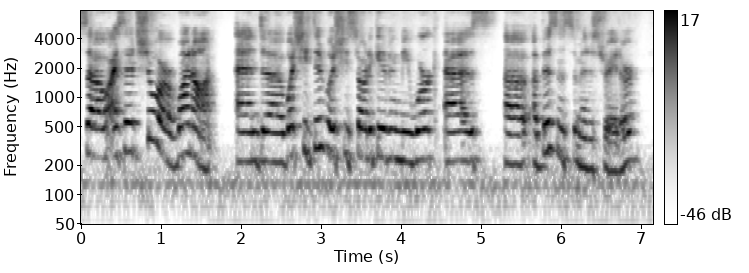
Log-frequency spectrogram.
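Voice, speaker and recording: A woman with an American accent, fairly high pitch and a moderate pace, over noticeable background noise. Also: ordinary pitch variation, hardly any pauses. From northern New Jersey (Wayne). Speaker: school business administrator. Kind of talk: interview.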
